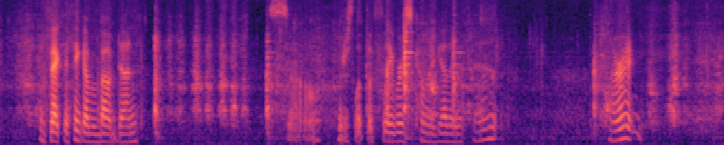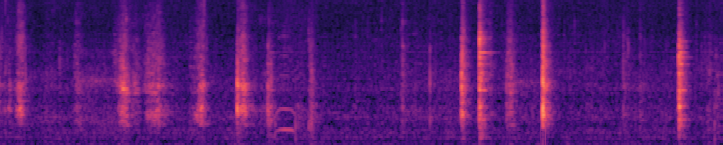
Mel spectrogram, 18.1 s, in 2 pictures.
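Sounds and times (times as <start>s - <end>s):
wooden spoon stirring in a pan: 0.0s - 12.4s, 14.2s - 16.1s.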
